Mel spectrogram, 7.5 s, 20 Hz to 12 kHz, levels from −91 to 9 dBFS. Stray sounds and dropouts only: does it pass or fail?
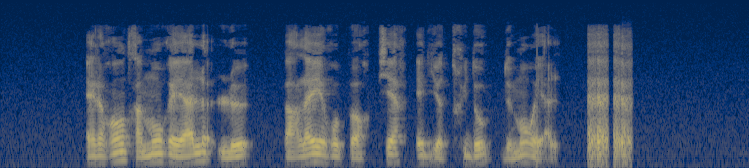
fail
